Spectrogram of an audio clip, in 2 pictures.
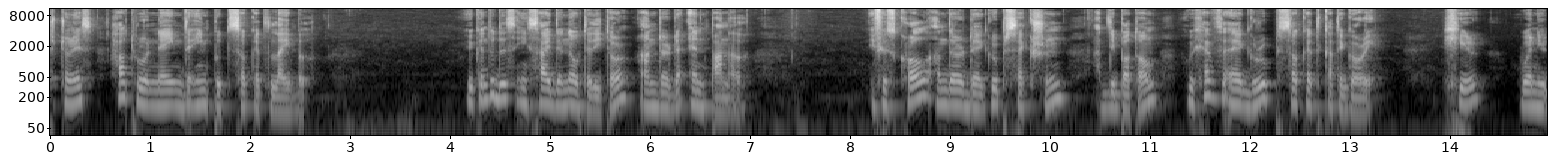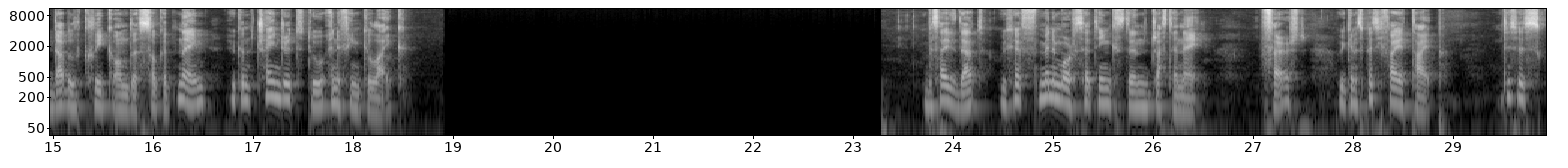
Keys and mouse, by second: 1.0 click, 2.8 n, 14.6 click, 14.9-18.2 drag, 18.8-20.1 drag, 21.2-22.4 shift+drag, 24.5 middle click, 25.0 shift+click, 25.4 g, 26.2 click.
